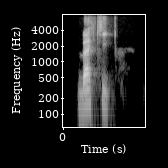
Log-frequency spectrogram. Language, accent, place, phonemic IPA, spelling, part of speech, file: French, France, Lyon, /ba.kik/, bacchique, adjective, LL-Q150 (fra)-bacchique.wav
- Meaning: alternative form of bachique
